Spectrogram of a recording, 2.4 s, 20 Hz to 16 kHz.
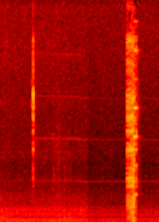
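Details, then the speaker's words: Circuit-bent clock with modified power feed: quiet hum, then a short high chirp and a harsh buzzing beep about a fifth of a second, like an old Atari 2600-style video game sound, on connecting power. "sounds like an old videogame doesn't hurt okay sorry 2600 or something"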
